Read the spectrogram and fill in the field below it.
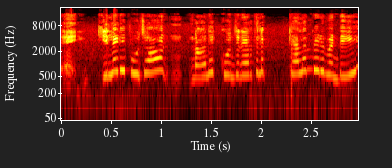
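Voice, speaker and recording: A woman uses a squeaky, cartoonish character voice at an extremely high pitch. Her intonation is lively and her pace moderate. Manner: flustered, stammering.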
